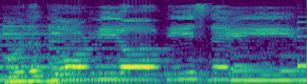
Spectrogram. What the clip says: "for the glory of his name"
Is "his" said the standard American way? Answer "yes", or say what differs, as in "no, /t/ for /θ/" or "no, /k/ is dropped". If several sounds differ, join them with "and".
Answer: no, /s/ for /z/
